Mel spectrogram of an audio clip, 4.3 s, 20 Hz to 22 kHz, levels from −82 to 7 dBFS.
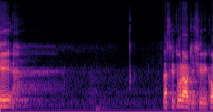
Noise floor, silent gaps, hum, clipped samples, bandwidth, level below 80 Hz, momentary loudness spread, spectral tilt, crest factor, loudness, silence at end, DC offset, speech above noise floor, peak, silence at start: -58 dBFS; none; none; under 0.1%; over 20 kHz; -72 dBFS; 27 LU; -4.5 dB/octave; 22 dB; -19 LUFS; 0 s; 0.4%; 40 dB; -2 dBFS; 0 s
